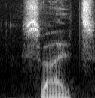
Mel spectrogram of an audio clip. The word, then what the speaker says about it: Schwarz: But in German they have no T before. It's Schwarz with like.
